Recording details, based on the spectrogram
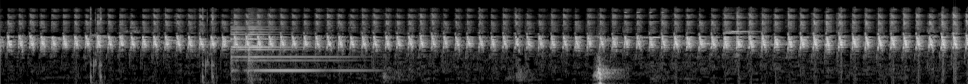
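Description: Lovebird song: a fast, steady stream of shrill, high chirps, nearly three per second, with a brief low whistle and a dull knock in the background.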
